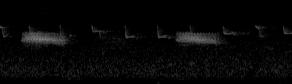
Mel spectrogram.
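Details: Common starling nestling begging at the nest hole for food from its parents, giving two long, hoarse, hissing rasps, backed by a series of short, high, thin chirps.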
